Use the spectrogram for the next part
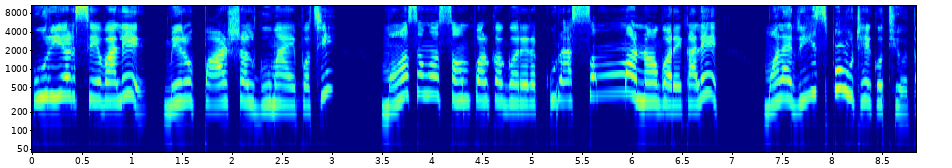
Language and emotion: Nepali, angry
